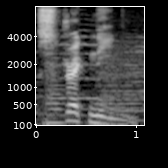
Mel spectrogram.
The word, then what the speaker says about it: strychnine: pronounce it that's what richard said uh it's pronounced strychnine oh thank you richard 30 minutes is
